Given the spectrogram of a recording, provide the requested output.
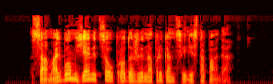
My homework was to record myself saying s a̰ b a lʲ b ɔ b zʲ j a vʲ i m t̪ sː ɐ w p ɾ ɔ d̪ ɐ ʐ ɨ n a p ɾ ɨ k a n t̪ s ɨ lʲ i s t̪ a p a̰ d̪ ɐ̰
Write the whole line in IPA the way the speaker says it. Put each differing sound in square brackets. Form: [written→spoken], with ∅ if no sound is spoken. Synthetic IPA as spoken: s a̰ [b→m] a lʲ b ɔ [b→m] zʲ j a vʲ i [m→∅] t̪ sː ɐ w p ɾ ɔ d̪ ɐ ʐ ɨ n [a→ɐ] p ɾ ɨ k a n t̪ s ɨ lʲ i s t̪ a p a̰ d̪ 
